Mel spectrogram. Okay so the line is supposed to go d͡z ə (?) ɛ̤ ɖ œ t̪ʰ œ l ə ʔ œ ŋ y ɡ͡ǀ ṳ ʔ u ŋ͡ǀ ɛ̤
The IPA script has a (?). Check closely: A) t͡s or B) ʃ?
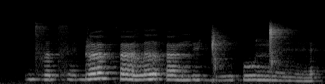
A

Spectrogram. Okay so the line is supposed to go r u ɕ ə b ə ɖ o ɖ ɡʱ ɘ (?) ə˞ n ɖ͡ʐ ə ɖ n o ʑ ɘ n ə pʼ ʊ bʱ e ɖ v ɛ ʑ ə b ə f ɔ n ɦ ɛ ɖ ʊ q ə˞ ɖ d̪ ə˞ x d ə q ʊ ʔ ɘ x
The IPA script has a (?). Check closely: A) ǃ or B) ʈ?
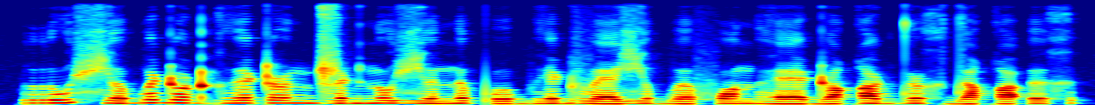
B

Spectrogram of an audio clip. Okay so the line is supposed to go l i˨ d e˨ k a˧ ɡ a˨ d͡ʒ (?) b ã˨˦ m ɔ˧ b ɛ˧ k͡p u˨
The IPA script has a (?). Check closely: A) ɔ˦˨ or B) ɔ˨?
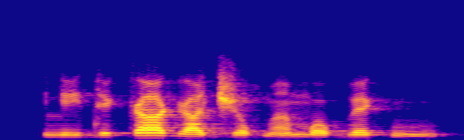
B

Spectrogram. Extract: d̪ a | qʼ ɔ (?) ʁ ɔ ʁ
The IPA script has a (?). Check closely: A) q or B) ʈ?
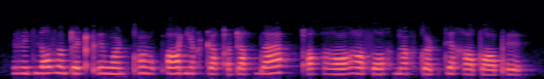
A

